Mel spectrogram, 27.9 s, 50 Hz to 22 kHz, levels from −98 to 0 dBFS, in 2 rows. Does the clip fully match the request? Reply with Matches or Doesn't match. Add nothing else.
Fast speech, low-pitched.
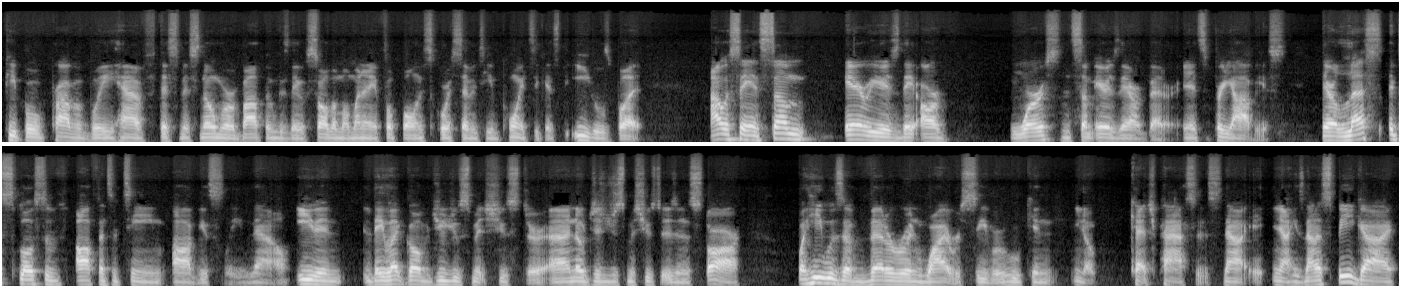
Doesn't match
